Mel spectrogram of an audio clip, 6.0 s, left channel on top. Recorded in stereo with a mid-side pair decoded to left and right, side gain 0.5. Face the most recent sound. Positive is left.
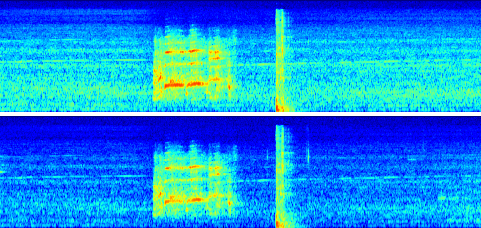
turn(degrees=20)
